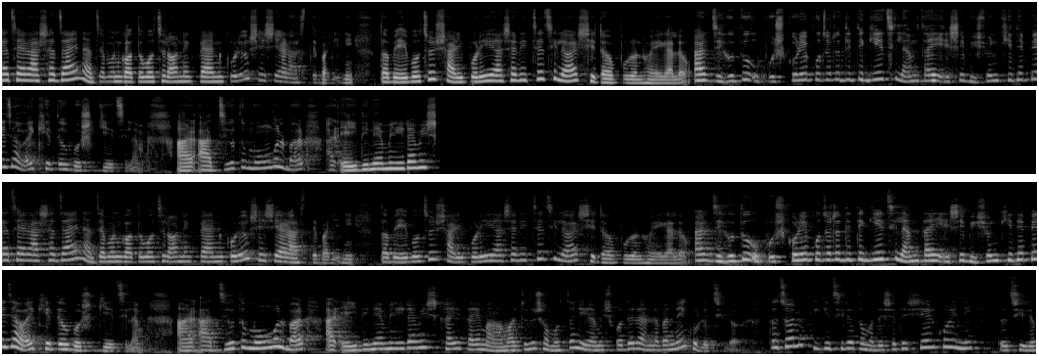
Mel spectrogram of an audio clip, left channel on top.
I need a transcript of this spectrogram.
আর আসা যায় না। যেমন গত বছর অনেক প্ল্যান করেও শেষে আর আসতে পারিনি, তবে এবছর শাড়ি পরেই আসার ইচ্ছে ছিল আর সেটাও পূরণ হয়ে গেল। আর যেহেতু উপোস করে পুজোটা দিতে গিয়েছিলাম, তাই এসে ভীষণ খিদে পেয়ে যাওয়ায় খেতেও বসে গিয়েছিলাম। আর আজ যেহেতু মঙ্গলবার আর এই দিনে আমি নিরামিষ খাই, তাই মা আমার জন্য সমস্ত নিরামিষ পদের রান্নাবান্নাই করেছিল। তো চলো কী কী ছিল তোমাদের সাথে শেয়ার করিনি। তো ছিল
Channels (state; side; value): drops out; left; at 14.8 s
